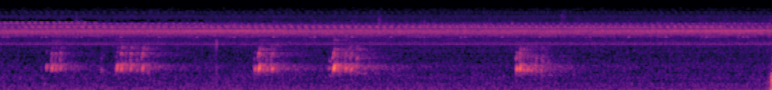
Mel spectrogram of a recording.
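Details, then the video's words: A big frog calling outdoors gives five short, raspy croaks spread unevenly over about eight seconds, each a brief mid-pitched burst, over a steady high hiss of insects. "well that's a big frog there did you hear that"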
